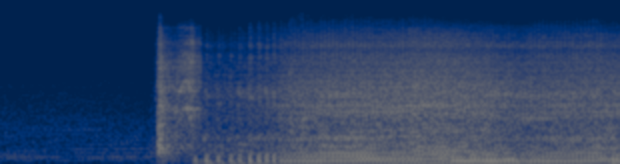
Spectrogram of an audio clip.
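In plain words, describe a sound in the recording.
A scooter engine starts and hums steadily.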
